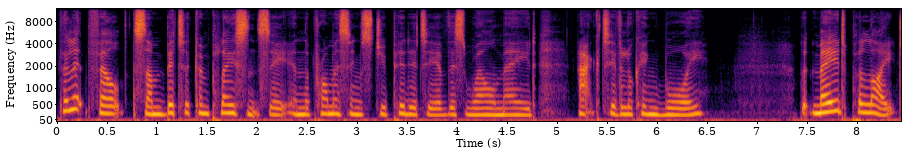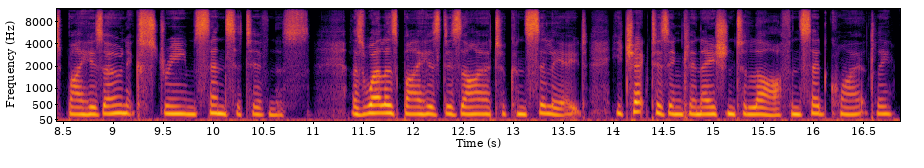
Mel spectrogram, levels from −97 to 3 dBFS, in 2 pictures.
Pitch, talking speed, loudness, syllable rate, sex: 220 Hz, 145 wpm, -19 LUFS, 4.8 syllables/s, female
